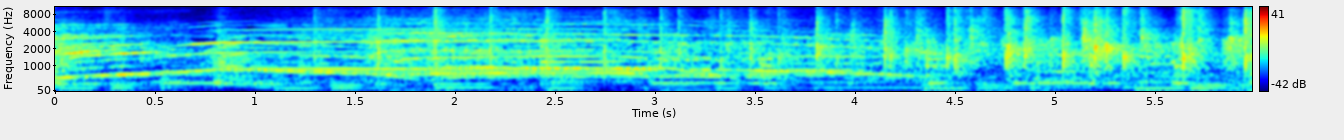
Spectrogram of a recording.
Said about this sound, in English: Please join me with a big round of applause for our opener tonight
